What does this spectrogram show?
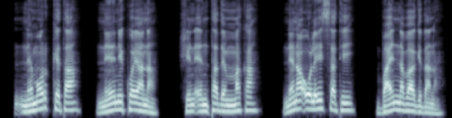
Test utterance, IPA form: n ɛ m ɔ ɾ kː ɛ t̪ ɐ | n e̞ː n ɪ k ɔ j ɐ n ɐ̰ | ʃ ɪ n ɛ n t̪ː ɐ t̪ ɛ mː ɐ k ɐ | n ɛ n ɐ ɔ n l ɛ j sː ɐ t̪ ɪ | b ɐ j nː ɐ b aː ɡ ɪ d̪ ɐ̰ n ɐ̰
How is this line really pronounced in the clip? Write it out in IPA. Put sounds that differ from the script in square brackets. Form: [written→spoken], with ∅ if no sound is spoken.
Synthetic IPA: n ɛ m ɔ ɾ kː ɛ t̪ ɐ | n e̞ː n ɪ k ɔ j ɐ n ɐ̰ | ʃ ɪ n ɛ n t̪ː ɐ [t̪→d̪] ɛ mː ɐ k ɐ | n ɛ n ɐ ɔ [n→∅] l ɛ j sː ɐ t̪ ɪ | b ɐ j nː ɐ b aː ɡ ɪ d̪ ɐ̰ n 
